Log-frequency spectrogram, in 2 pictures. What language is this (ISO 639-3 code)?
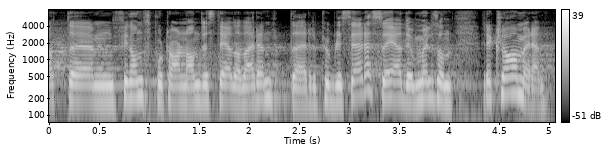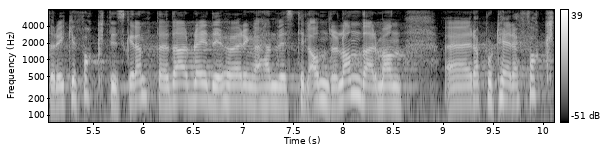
nor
